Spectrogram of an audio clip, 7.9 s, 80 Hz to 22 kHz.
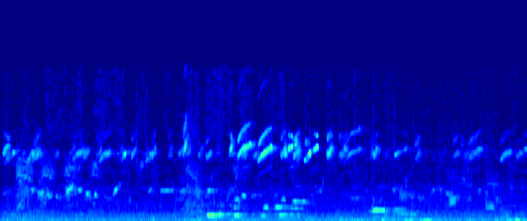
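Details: Blue waxbills at an African safari waterhole on 19 August 2024 give thin, high, scattered chirps and short tseep notes in an irregular stream over a steady low rumble of outdoor noise.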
